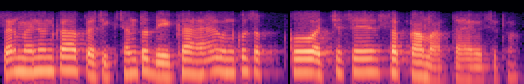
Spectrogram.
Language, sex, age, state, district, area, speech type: Hindi, male, 18-30, Madhya Pradesh, Betul, rural, conversation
